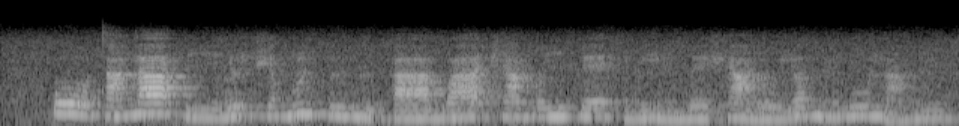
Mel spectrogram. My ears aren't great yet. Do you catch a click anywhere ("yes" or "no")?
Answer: no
